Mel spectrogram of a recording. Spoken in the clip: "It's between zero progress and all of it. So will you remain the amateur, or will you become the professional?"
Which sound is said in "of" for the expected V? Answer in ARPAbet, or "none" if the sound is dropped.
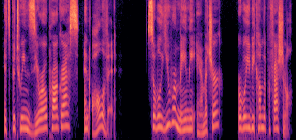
V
